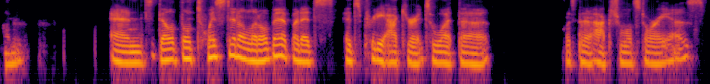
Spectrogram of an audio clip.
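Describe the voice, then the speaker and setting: Woman with a strikingly low voice, conversational and thoughtful, dry recording. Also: unhurried, dry recording. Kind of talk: casual group discussion.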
